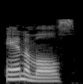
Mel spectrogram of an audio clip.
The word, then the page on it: animals: British English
